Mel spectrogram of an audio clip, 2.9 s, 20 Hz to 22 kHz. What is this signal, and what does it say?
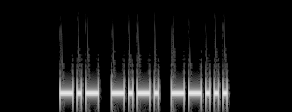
Morse code, heard as a keyed tone, about 28 wpm, 700 Hz. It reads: KC7
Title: USA Call Sign Prefixes - 28wpm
